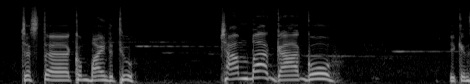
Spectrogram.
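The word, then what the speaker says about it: tsamba: It It's spelled It's spelled with a ts, but it's actually the sound is actually ch. Chamba.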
